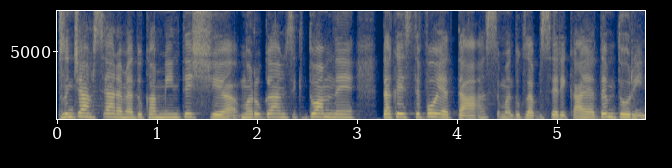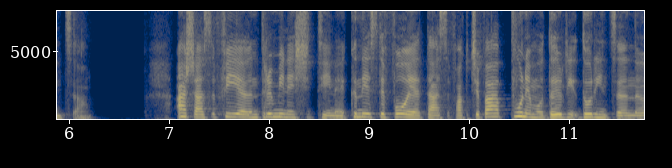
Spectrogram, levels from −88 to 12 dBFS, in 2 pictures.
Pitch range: 200-260 Hz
